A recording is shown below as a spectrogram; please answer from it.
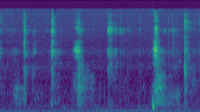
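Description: Footsteps crunching through dry leaf litter on a steep forest path, roughly two steps a second, uneven in strength.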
